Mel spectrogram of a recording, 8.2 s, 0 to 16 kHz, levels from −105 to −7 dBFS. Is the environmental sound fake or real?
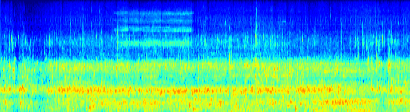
real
